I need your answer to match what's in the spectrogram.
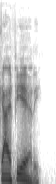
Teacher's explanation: So the R in Fieri is like more like an L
